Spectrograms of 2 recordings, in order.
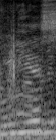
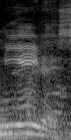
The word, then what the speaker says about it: meatus: Meatus, actually. Outside ear hole. Meatus, because that's It's how it's spelled. meatus, you said. Meatus is spelled wrong. Yeah, but meatus is how it's said.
